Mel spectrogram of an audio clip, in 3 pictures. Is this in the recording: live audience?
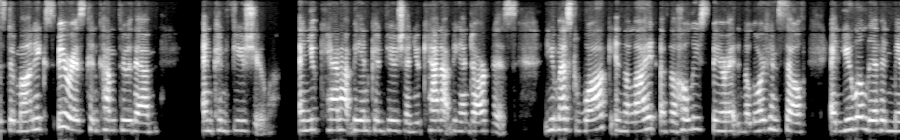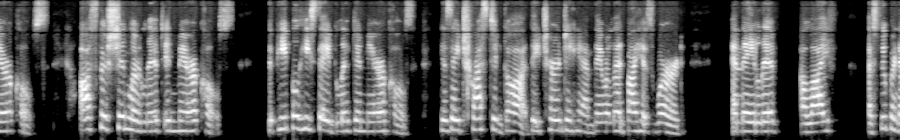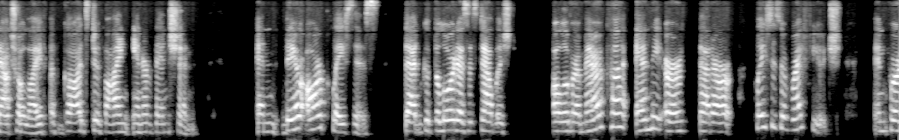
no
